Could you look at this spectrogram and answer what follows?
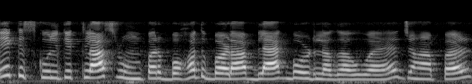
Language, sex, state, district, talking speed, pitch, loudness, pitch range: Hindi, female, Uttarakhand, Uttarkashi, 180 wpm, 275 Hz, -17 LUFS, 250-320 Hz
